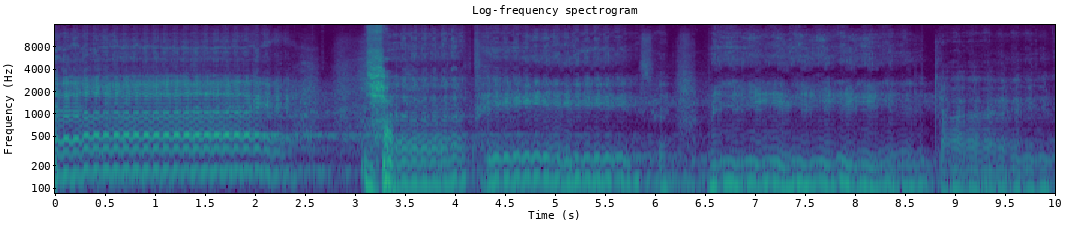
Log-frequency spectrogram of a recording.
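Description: A sung vocal track played back through the Auto-Tune Pro X plugin with an extreme vibrato effect and reverb, the pitch warbling rapidly for the first two seconds. About three seconds in there is a steep swoop in pitch, then a lower, deeper processed voice carries on. It is a deliberately exaggerated, 'totally ridiculous' setting.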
